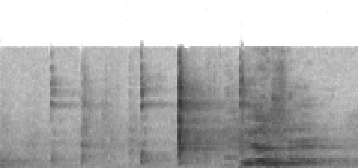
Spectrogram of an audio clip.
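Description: Celluloid-free plastic table tennis ball clicking off bats and table in a fast rally, three hits about half a second apart. Near the end a player's loud shout as the point is won.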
